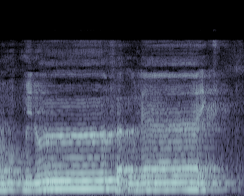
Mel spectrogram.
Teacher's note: تنوین کے بعد فا آنے کی وجہ سے اخفا ہے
